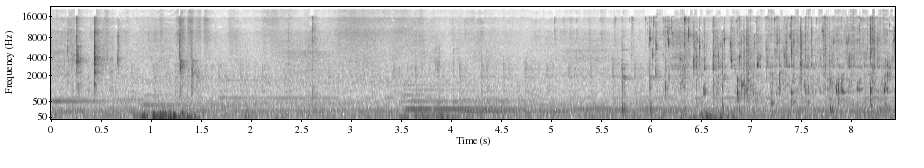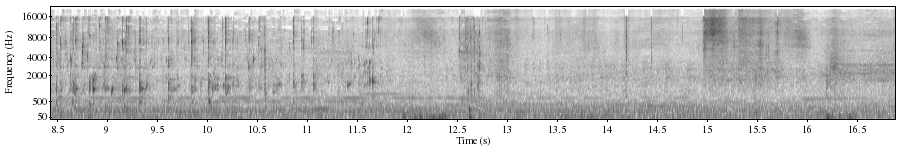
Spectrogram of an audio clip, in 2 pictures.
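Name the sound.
water warmed and poured for instant tea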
